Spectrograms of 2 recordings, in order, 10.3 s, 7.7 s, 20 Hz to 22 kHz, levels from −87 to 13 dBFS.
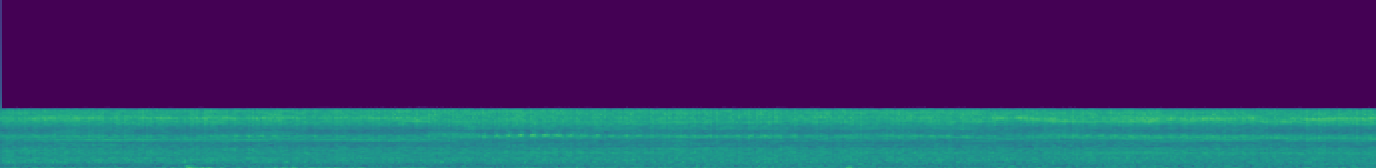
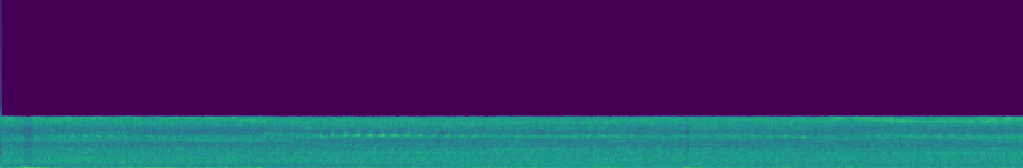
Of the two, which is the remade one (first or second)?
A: first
